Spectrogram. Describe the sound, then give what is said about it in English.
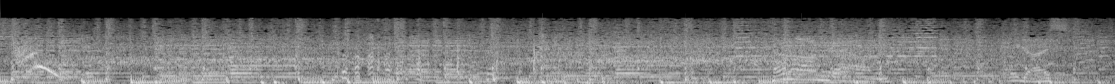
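A loud, dense wall of crowd noise roars without a break, with rising and falling shouts cutting through and a voice calling out briefly over the din. “Guys, even had crowd noise.”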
